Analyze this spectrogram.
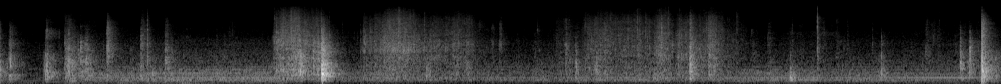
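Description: A refrigerator door opens and closes.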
